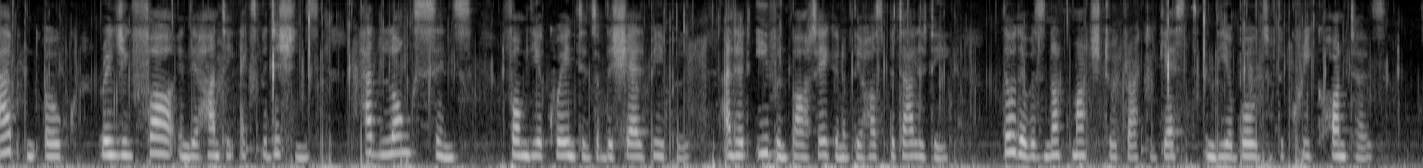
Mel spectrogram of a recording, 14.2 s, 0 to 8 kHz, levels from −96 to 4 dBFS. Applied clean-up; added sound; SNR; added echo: none; Cat; 8 dB; none.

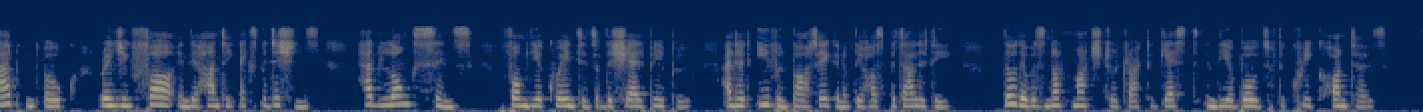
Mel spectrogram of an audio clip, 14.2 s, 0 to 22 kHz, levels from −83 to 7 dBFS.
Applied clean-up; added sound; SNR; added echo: none; none; none; none.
